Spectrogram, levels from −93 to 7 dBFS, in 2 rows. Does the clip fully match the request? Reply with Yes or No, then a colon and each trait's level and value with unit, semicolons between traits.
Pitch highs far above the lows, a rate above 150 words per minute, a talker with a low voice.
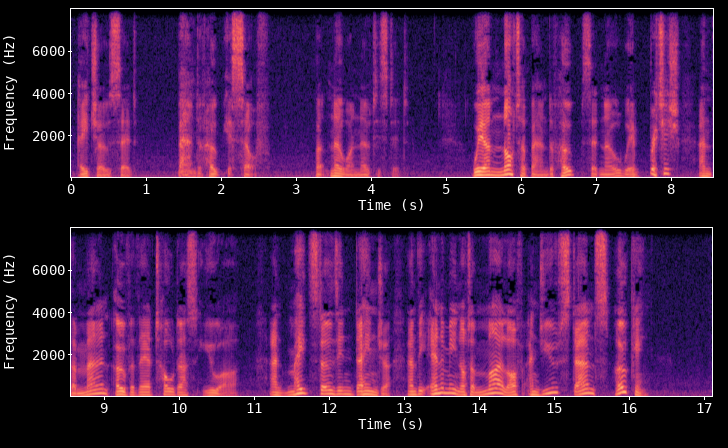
Yes: wide, 7.8 semitones; average, 160 wpm; low, 130 Hz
